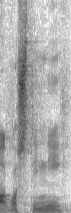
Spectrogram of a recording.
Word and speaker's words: Agostini: ellos que se llama felipe agostini o agostini como pronuncian los franceses y se reunió con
